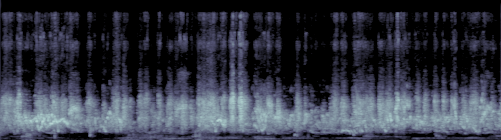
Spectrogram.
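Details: Budgerigars chirping and chattering in a dense continuous flock chorus of warbled, scratchy high notes, with occasional low thumps underneath.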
